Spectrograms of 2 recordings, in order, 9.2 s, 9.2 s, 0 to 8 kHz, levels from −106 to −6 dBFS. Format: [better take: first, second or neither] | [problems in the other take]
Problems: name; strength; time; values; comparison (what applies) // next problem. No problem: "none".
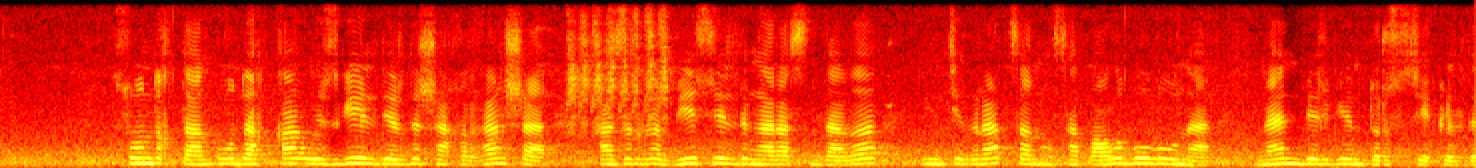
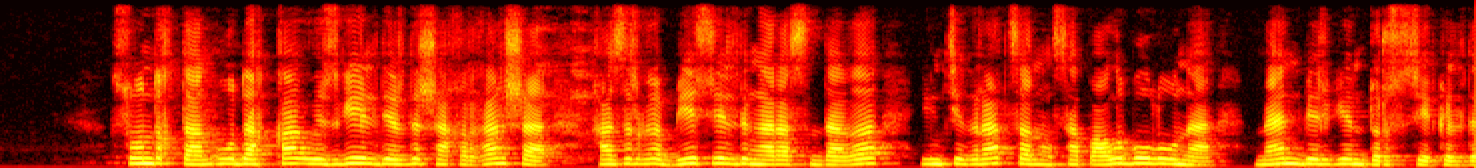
second | background sound (Bird); 11 dB below the speech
